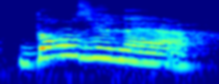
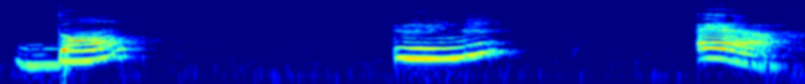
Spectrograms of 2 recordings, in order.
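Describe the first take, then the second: First: The words run together with linked sounds. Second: Each word is said separately, without linking. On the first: "a pronúncia da frase" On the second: "a pronúncia isolada"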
